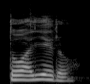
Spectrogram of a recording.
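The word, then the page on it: toallero: Spanish (Spain)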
